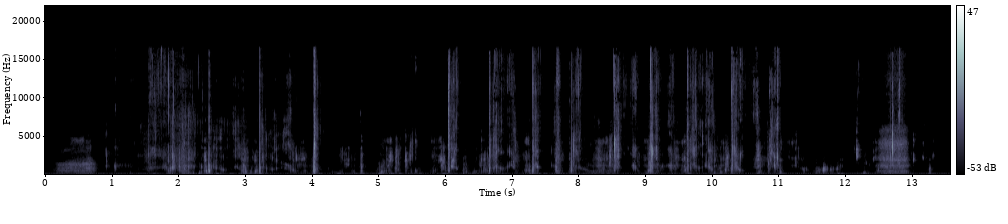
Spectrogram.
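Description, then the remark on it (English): Someone bites into a burger and chews steadily, a long run of soft, crunchy, wet mouth sounds in an irregular rhythm over a faint low hum, with no talking. “Pretty good looking burger.”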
